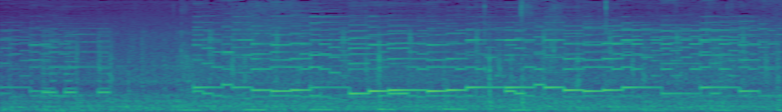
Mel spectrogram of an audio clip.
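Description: A Hello Kitty toy phone from a shopping playset plays a bright electronic ringtone melody, a tinkling, music-box-like tune of stepped beeping notes, close and clear, repeating for several seconds without talking.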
